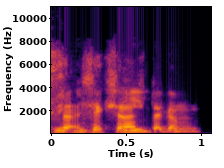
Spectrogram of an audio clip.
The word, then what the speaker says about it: Shikshashtakam: Like, you see, like, when you chant the, I forgot it, Prabhu, can you pronounce it for me? Shikishtakam. Like, what? Shikashtakam. Oh, yes. Shikshashtakam.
